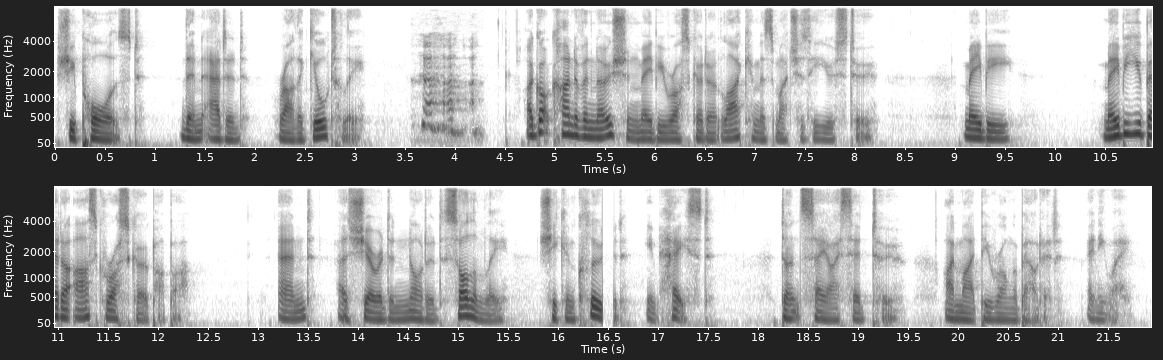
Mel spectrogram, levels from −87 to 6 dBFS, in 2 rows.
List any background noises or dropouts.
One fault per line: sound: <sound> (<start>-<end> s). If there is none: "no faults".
sound: laugh (3.6-4.3 s)
sound: dropout (16.5-16.6 s)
